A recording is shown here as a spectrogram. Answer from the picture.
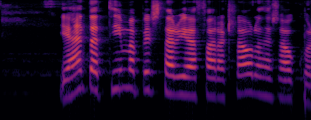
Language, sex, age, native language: Icelandic, female, 40-49, Icelandic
